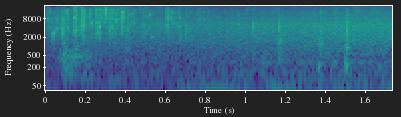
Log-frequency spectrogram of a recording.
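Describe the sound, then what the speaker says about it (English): Rain falling outdoors at an outdoor shooting spot, a dense steady hiss of drops pattering on surfaces close by, with no talking. "now it's raining on us"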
